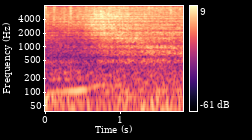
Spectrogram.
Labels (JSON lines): {"label": "anthrophony, boat engine", "recorder": "SoundTrap 500"}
